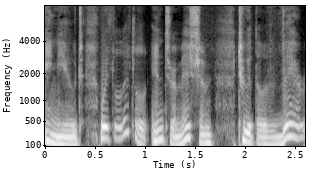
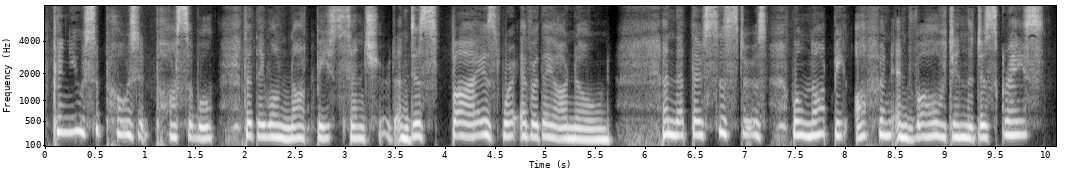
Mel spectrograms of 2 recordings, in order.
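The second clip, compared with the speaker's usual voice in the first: put-on higher, earnest young woman's voice pleading with her father; a daughter begging her father to see the danger, voiced higher and earnestly; Elizabeth pleading; 10 semitones higher than usual. A narrator's reading. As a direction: lift the voice and urge him anxiously.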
